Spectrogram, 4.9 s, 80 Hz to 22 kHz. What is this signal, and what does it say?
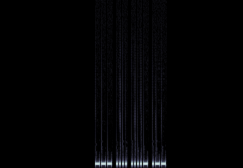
Morse code, heard as a keyed tone, about 40 wpm, 700 Hz. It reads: OH4W
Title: DXCC-100 Call Signs - 4 Characters - 40wpm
